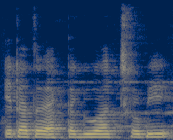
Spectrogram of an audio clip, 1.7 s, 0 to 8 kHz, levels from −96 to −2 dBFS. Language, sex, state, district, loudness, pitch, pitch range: Bengali, female, West Bengal, Kolkata, -32 LUFS, 180 Hz, 180-190 Hz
